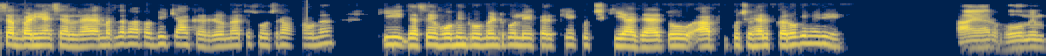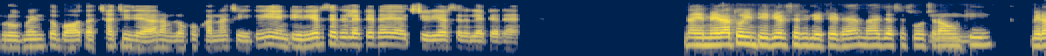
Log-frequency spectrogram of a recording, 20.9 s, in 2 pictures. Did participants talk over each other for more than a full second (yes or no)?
no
